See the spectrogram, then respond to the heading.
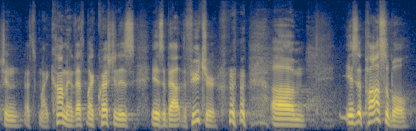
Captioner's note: laughs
